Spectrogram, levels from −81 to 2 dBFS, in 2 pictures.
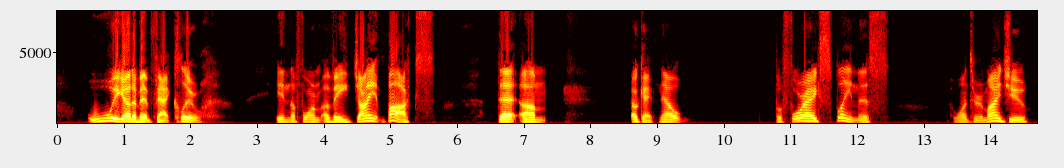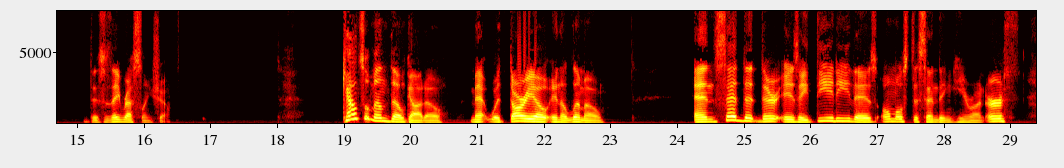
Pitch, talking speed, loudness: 135 Hz, 110 wpm, -15 LUFS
